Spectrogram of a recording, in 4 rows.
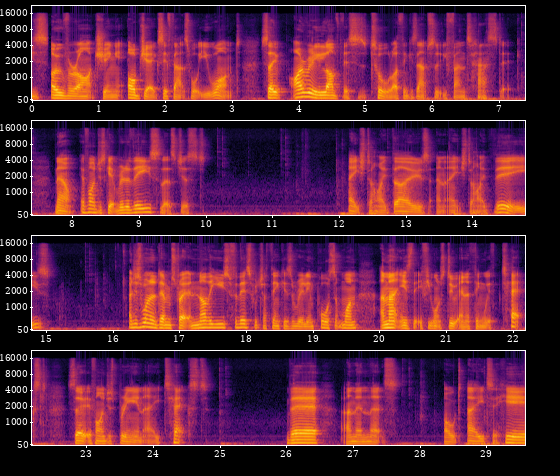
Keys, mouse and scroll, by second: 0.3 middle click, 2.1-2.5 scroll up 1, 2.5 middle click, 3.2 scroll down 1, 3.5 click, 3.9 shift+middle click, 4.3 scroll up 1, 6.0 ctrl+z, 7.3 click, 7.5 scroll down 1, 7.8 middle click, 8.3-8.8 scroll up 1, 8.8 click, 9.4 shift+click, 11.1 shift+click, 11.9 h, 12.7 click, 13.6 h, 13.8 click, 14.0 h, 14.7 click, 14.9 h, 15.5 click, 15.7 h, 16.1-16.6 scroll down 1, 16.6 middle click, 17.2 shift+middle click, 17.6 scroll up 1, 17.9 middle click, 22.2 shift+a, 25.0 click, 27.7 shift+click.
